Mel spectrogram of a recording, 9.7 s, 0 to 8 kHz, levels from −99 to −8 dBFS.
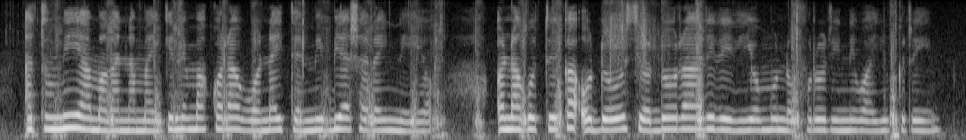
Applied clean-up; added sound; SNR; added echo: none; Writing; 12 dB; none.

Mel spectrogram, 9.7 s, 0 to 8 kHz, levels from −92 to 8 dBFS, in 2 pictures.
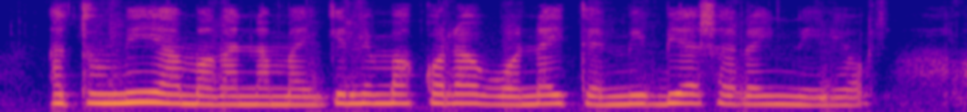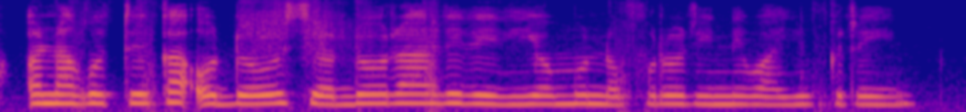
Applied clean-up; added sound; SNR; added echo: neural separator model SepFormer DNS4.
